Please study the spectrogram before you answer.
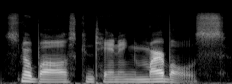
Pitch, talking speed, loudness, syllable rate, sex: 120 Hz, 105 wpm, -20 LUFS, 3.2 syllables/s, male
